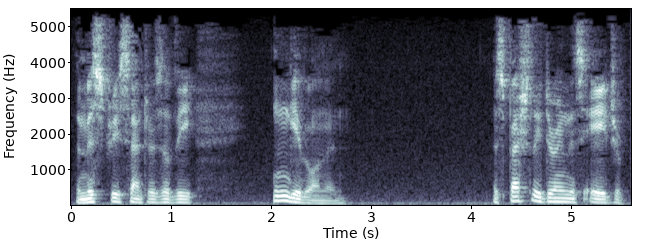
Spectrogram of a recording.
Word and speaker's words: Ingäwonen: Readers aside, Ingäwonen, excuse me, Ingäwonen, I'm going to spell that, it's I N G A umlaut W O N E N, Ingäwonen.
